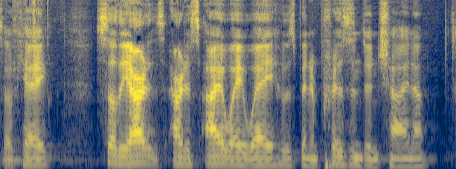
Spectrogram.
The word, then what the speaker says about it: Ai Weiwei: And a moment of irony, in Saturday's New York Times, and I'm going to pronounce his name wrong. Ai Weiwei. Ai Weiwei.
